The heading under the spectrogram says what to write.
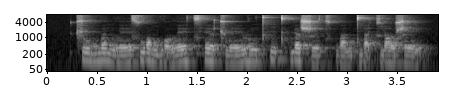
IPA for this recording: ʈ͡ʂu˥˧ mwə˥˩nle˧˥ɪ̯swɔ˥˩n̪wɔ̰˨˩ le˥ɪ̯t͡sʰe˥˩ɪ̯ ʈ͡ʂwe˧˥ɪ̯ ɻʊ˧˥ŋt̪ʰi˥˧t̪ʰɥɛ˥˩ ʂɻ̩˧˥t͡sʰwa˧˥n t̪jä̰˨˩t͡ɕjɑ˥˧ʊ̯ʂe˥˩ɪ̯

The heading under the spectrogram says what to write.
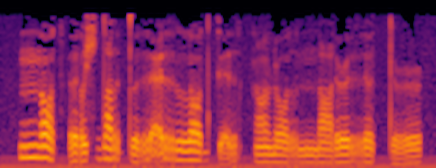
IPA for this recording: nːɔ˦˨t͡sʼə˨ɾɔ˧ç dˤʊ˦rt̪ʊ˨r æ̰˦rlːɔ˧d kɛ̰˦rkːɑ̃˦ ɳɔ˨rnːɑ˨ɾə˞˧ rə˧tːə˞˨˦

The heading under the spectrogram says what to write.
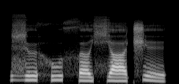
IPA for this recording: zʏhu θɐ çat͡ʃe

